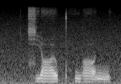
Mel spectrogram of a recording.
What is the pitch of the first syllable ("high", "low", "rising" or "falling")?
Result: rising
